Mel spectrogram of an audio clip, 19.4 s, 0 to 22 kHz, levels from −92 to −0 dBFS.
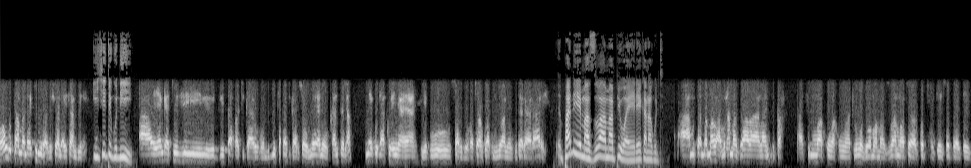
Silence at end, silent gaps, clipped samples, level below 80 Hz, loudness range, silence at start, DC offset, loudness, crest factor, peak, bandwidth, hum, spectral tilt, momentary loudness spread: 0 s; none; under 0.1%; -56 dBFS; 2 LU; 0 s; under 0.1%; -20 LUFS; 18 dB; -2 dBFS; 11 kHz; none; -6 dB/octave; 7 LU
